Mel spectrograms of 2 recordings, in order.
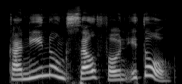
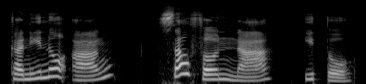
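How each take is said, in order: First: The words are run together and shortened. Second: Every word is said separately and in full. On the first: This is how people say it in casual conversation. "just quickly speaking" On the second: This is the technically correct form. "the technically correct way to say these things"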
